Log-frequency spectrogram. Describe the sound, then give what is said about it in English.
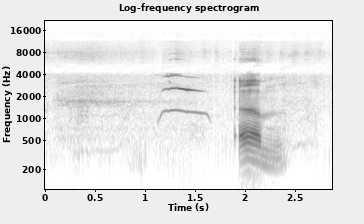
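Kittens meow while nursing, one upset at not getting milk: a thin, wavering mew, then a short pause and a louder, harsher cry near the end, over soft background noise. “Like these kittens underneath me right now. Looks like one of them's upset that he's not getting any milk right now.”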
